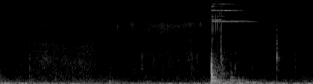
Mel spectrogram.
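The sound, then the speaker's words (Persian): Coins thrown onto a floor by a seated judge: faint clinks, with one clearer impact that leaves a brief, high metallic ring, heard alone over quiet background hiss. “قاضی از همان جا که نشسته بود سکه ها را روی زمین انداخت”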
